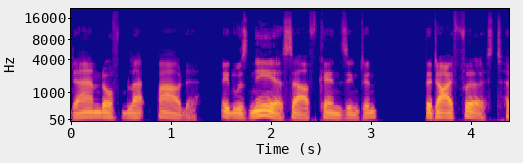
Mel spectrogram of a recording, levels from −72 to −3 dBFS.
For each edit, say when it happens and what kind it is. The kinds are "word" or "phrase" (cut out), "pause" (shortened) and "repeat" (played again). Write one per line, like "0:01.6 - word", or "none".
0:01.4 - pause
